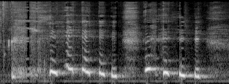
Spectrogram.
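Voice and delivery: put-on giggling child; light high-pitched giggles. Florence giggles.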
